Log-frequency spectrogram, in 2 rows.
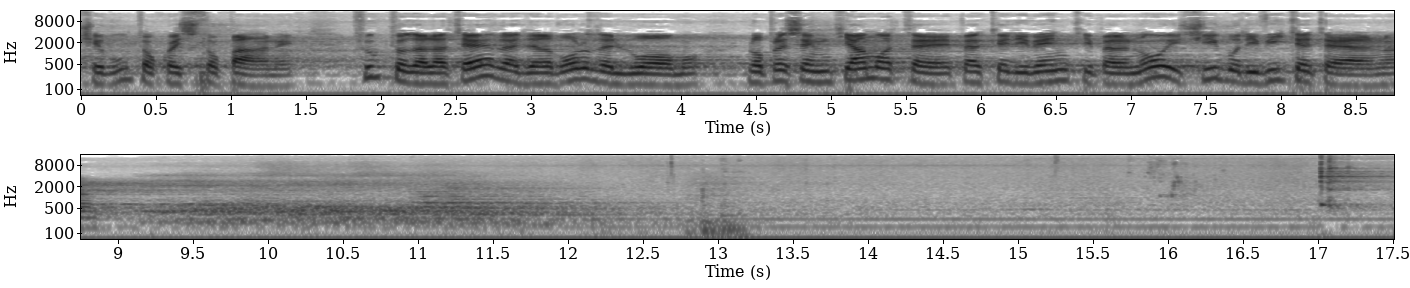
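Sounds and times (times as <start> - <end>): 
speech: 0.0 - 9.0
low murmur of voice: 9.1 - 12.5
water trickling and dripping into a chalice of wine: 15.7 - 16.5.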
